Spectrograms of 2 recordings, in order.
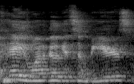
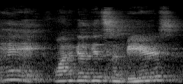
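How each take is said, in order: First: It sounds eager and upbeat. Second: It sounds suggestive and trailing off.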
